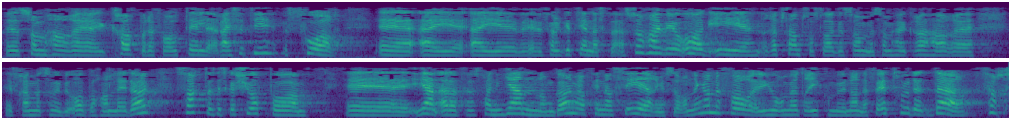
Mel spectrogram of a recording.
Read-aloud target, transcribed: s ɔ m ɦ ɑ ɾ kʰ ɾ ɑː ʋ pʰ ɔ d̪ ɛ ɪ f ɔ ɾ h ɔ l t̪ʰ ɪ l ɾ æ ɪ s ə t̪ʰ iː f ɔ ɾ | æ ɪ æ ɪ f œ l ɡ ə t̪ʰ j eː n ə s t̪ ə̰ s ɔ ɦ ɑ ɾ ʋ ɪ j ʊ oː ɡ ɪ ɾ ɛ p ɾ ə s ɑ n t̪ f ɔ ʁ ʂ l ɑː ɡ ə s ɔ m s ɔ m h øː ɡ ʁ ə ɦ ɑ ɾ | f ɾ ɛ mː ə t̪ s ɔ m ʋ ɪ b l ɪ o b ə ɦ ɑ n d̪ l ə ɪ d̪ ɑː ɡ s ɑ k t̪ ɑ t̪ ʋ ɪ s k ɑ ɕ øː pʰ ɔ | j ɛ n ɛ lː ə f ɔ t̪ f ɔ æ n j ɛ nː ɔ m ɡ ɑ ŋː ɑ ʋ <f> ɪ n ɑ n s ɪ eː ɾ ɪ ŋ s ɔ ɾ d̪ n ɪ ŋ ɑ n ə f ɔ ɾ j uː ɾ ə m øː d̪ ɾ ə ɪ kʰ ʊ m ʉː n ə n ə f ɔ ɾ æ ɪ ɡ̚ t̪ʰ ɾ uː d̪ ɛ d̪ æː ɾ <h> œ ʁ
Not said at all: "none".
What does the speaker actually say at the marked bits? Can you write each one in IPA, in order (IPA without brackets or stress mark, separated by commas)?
f, f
